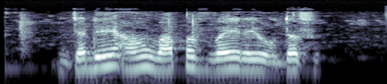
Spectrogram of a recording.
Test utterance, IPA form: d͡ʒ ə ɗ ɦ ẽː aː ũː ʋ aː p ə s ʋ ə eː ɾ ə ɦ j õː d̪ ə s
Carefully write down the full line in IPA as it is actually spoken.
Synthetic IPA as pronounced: d͡ʒ ə ɗ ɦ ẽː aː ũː ʋ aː p ə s ʋ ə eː ɾ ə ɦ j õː d̪ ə s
